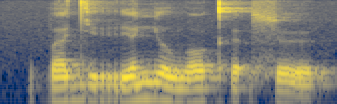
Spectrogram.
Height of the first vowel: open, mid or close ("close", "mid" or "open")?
open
